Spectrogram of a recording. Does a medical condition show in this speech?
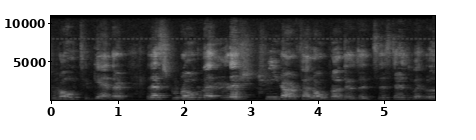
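Yes: spastic cerebral palsy.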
